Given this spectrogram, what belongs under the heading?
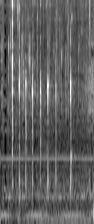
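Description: Butter and bacon sizzle in a frying pan, with a steady hiss broken by quick, irregular pops and spits close by.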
